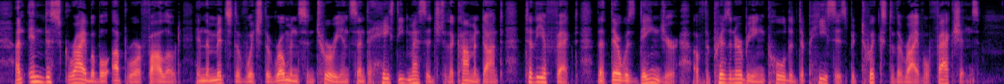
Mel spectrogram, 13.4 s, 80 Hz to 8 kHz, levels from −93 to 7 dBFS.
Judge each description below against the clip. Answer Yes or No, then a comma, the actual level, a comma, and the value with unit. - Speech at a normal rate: Yes, average, 165 wpm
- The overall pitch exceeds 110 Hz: No, low, 105 Hz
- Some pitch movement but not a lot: No, wide, 7.0 semitones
